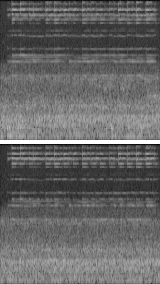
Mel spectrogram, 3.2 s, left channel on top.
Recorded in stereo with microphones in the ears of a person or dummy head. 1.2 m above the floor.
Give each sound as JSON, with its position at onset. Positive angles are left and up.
{"t": 0.1, "sound": "a bell", "side_deg": 0, "distance_m": 3.5}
